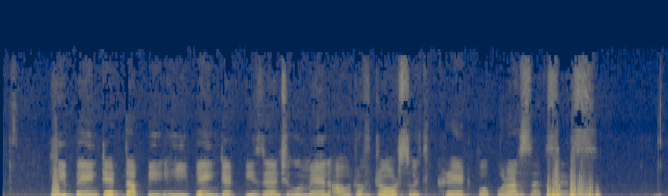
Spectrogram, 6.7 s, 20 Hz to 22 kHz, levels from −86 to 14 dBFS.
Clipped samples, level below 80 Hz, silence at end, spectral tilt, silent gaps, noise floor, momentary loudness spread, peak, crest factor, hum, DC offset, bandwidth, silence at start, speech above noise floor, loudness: under 0.1%; -28 dBFS; 0.05 s; -6.5 dB/octave; none; -43 dBFS; 7 LU; 0 dBFS; 16 dB; none; under 0.1%; 16.5 kHz; 0.45 s; 26 dB; -17 LUFS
